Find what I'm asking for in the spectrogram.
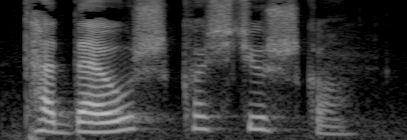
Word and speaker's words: Tadeusz Kosciuszko: She watches the movie, she peers into the exhibit, and then she tells me I've been pronouncing the man's name wrong. – Tadeusz Kosciuszko. – Kosciuszko.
